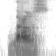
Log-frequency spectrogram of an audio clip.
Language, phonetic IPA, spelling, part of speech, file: Russian, [ɡrus], груз, noun, Ru-груз.ogg
- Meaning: 1. weight, load 2. burden 3. weight, counterweight 4. cargo, freight, lading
